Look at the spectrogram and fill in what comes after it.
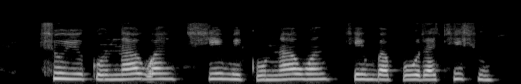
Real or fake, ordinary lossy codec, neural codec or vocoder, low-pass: fake; Opus, 32 kbps; codec, 16 kHz, 8 kbps, FreqCodec, larger model; 7.2 kHz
